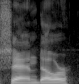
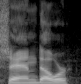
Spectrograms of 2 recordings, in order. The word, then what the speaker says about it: Shandoor: do the ride-along to Shandor. That's, I say it like that because that's the native pronunciation, is Shandor.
